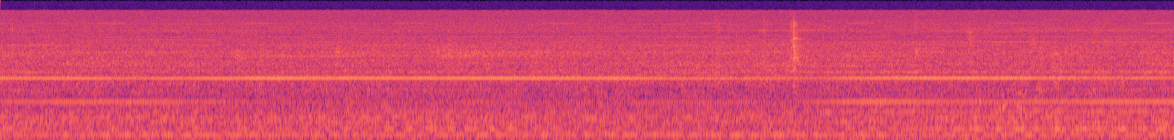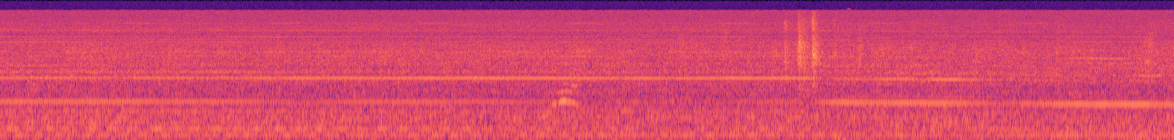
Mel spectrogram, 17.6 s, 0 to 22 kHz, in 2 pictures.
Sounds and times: trolleybus ride 0:12.1 - 0:17.6

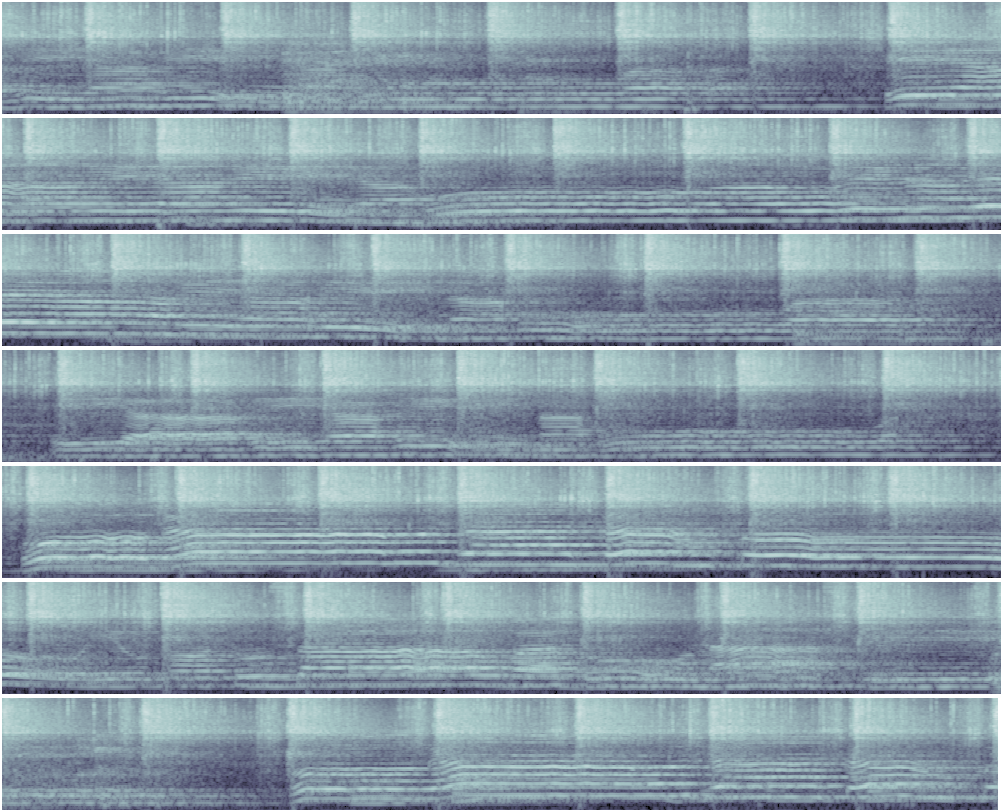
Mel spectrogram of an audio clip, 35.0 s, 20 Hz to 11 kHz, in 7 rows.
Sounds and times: Der Rasseln, der Maracá, im Hintergrund 0:00.0 - 0:34.9
performs a traditional prayer 0:00.0 - 0:34.9
adds a prayer to Holy Mary in Latin 0:30.1 - 0:30.8

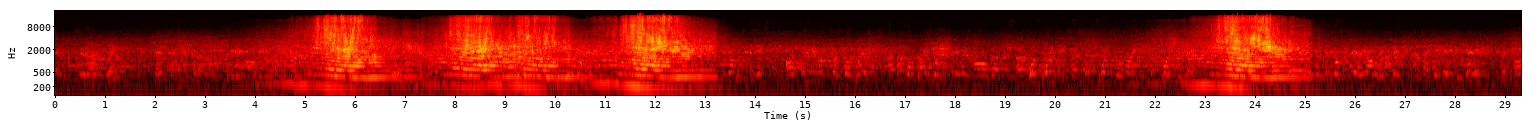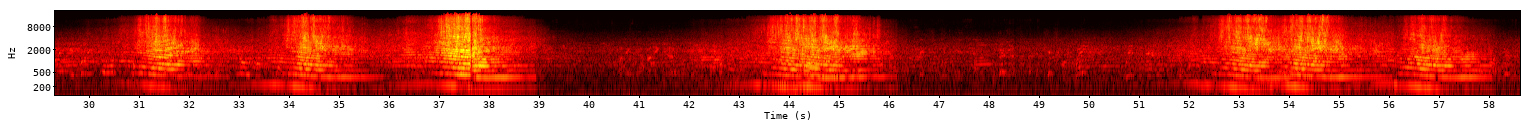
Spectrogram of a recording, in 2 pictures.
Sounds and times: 250 race 0:00.0 - 0:58.6
commentary 0:00.0 - 0:58.6

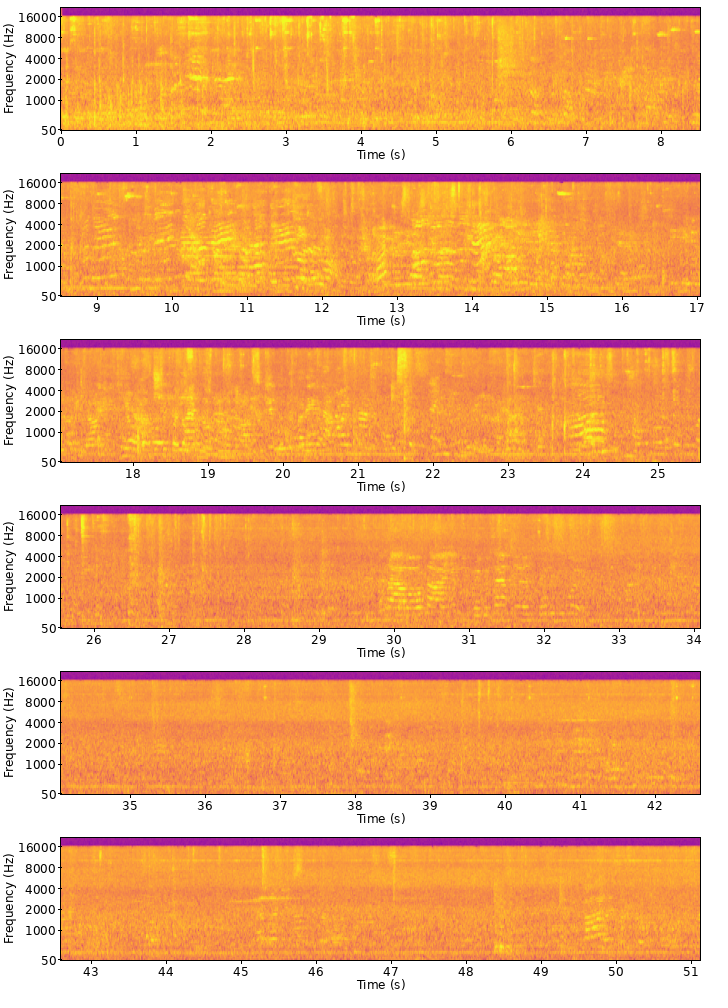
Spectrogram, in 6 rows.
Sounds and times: railroad traffic 0:00.0 - 0:51.1

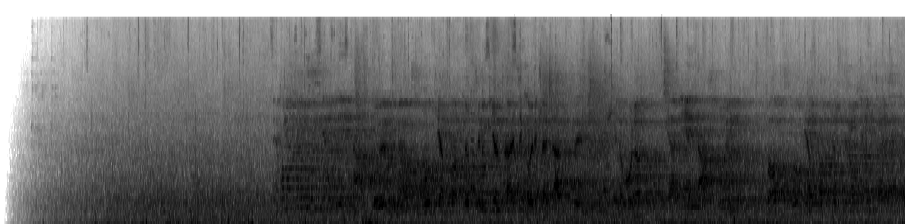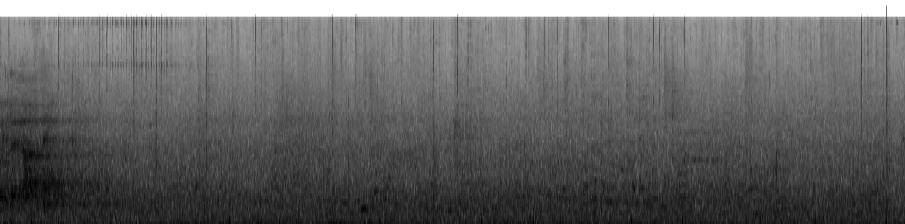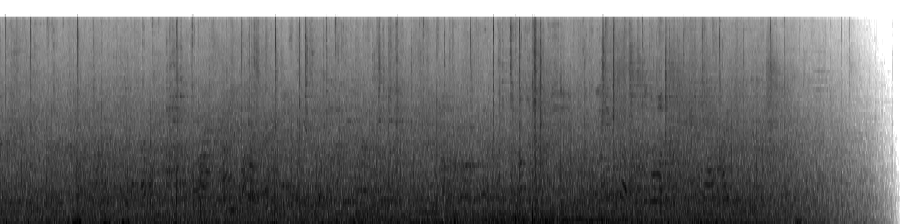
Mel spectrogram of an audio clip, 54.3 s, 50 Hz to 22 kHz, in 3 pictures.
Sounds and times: train 0:00.5 - 0:36.7

